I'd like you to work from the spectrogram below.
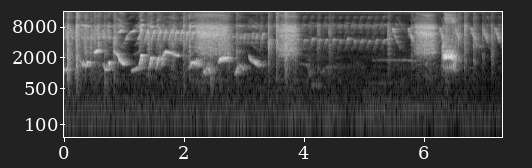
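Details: White-rumped shama song, rich in small-bird mimicry and used to provoke other shamas. A quick burst of whistled and slurred notes opens, then the song fades to scattered faint notes and noisy bursts over a low hum.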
